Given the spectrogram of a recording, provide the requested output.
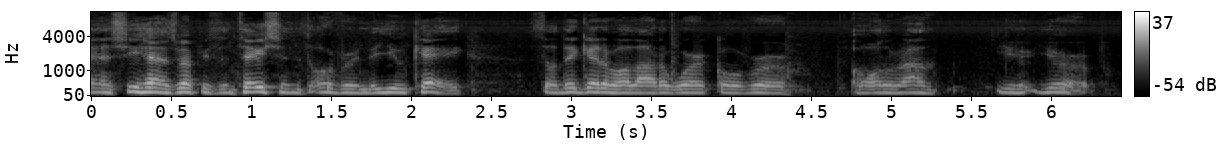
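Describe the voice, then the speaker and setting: With a New York accent, a man talks in a fairly high pitch and fairly even intonation. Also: fairly quick pace. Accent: New York (Bronx). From Bronx, New York. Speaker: jazz bassist. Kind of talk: casual interview. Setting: studio.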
